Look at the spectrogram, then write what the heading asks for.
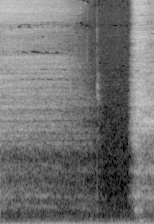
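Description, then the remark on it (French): A long, airy deep inhalation during a guided relaxation exercise, followed by a brief pause and the start of a forceful breath out. No one speaks. “Inspirez profondément.”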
